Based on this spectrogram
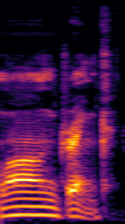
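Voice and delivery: usual speaking voice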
